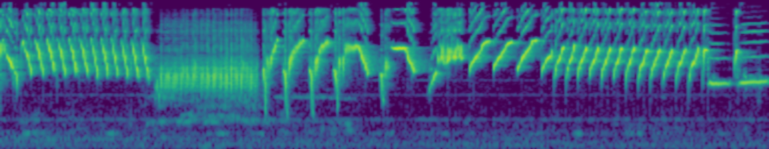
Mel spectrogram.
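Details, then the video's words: Canary song for tutoring young birds: a fast rolling trill, a buzzy churr, sharp downward sweeps and a second quick trill, ending on a held whistled note. "Masteran Kenari Gacor Cengkok Mewah untuk Burung Bahan"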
